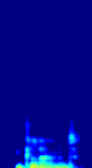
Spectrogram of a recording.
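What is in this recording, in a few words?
"gland", British English; pronunciations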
